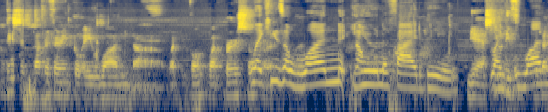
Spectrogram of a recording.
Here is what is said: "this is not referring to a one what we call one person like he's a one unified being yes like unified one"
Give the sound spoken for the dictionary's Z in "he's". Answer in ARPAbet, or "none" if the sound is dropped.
Z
